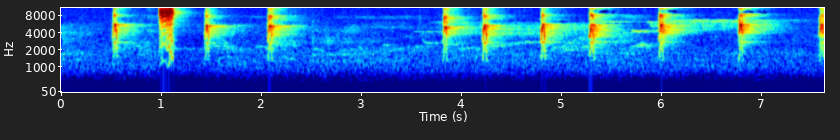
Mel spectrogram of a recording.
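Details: Woodpecker chick calling from the nest: a series of sharp, raspy, high notes repeated roughly every half second, briefly pausing for about a second before resuming, with faint thin whistles in the background.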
